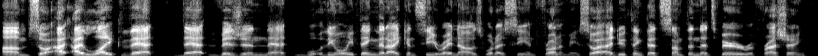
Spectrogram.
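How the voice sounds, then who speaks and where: Man, co-host, bright forceful voice, hesitant, dry close mic. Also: mid-range voice, fairly even intonation, fairly quick, few pauses, no room sound. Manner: hesitant, restarts questions with fillers. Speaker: podcast co-host. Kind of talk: casual interview questions.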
